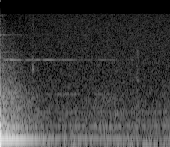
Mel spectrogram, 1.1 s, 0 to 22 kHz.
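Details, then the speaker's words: 128 Hz tuning fork struck to vibrate before placing on the lateral malleolus tip, with stethoscope on the fibular head, for bone-conduction fracture screening demonstration; sharp strike then low humming. "then I will strike the tuning fork somewhere to make it vibrate and"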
